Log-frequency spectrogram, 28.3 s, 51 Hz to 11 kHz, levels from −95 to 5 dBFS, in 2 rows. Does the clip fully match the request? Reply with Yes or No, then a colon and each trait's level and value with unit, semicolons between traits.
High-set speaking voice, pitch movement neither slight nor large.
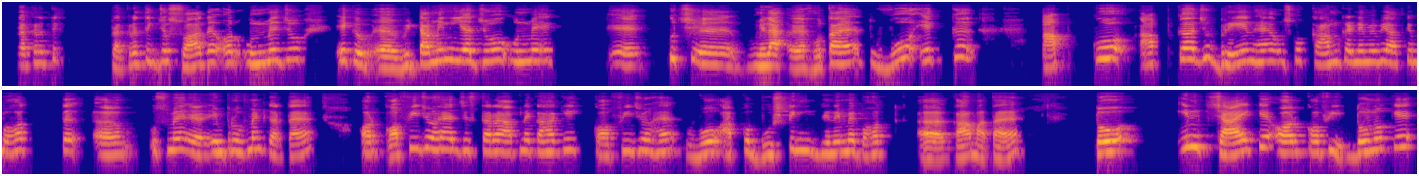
Yes: high, 225 Hz; average, 4.0 semitones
